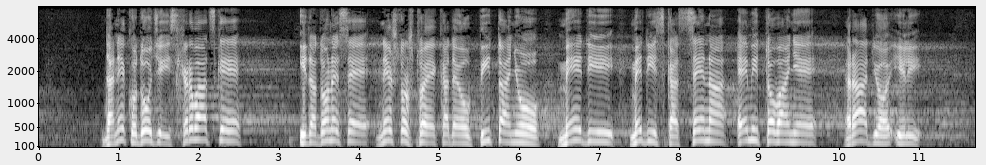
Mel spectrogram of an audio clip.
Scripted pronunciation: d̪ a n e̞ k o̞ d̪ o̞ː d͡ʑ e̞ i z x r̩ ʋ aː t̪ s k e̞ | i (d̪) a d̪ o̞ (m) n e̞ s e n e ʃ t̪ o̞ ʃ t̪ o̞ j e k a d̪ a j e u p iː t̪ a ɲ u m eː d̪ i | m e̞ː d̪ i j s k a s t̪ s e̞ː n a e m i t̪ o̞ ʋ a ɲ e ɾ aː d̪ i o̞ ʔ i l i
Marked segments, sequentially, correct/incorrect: correct, incorrect

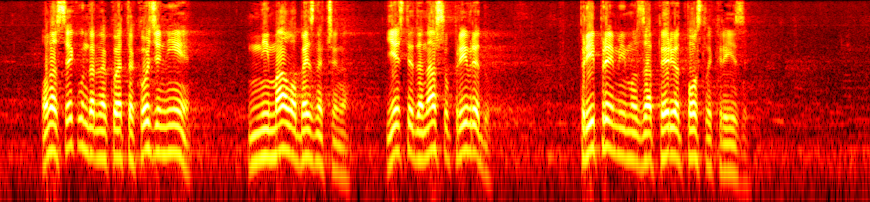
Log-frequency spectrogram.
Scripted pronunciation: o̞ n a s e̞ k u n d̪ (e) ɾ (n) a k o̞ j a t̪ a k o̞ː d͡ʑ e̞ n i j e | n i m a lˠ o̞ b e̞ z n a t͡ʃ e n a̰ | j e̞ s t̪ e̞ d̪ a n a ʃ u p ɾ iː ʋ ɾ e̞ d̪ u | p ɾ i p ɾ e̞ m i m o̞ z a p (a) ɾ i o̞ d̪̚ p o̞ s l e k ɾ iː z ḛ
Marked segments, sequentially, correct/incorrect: incorrect, correct, incorrect

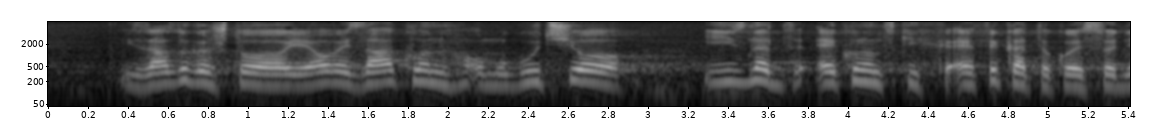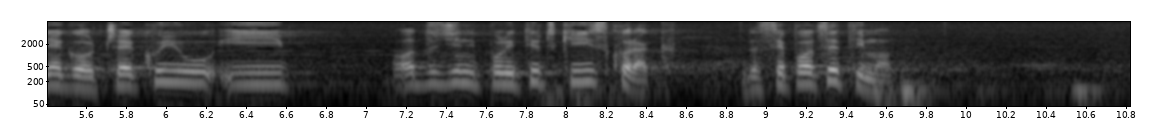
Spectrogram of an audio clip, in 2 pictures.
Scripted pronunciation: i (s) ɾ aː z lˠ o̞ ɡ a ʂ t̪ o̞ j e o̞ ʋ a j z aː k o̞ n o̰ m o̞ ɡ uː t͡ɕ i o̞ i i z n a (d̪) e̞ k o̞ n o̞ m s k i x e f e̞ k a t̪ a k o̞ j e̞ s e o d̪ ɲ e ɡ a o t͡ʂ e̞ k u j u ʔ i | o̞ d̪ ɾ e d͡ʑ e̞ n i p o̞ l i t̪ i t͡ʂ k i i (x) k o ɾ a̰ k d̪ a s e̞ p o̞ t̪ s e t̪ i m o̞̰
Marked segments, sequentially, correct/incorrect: incorrect, correct, incorrect

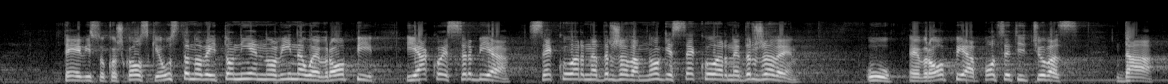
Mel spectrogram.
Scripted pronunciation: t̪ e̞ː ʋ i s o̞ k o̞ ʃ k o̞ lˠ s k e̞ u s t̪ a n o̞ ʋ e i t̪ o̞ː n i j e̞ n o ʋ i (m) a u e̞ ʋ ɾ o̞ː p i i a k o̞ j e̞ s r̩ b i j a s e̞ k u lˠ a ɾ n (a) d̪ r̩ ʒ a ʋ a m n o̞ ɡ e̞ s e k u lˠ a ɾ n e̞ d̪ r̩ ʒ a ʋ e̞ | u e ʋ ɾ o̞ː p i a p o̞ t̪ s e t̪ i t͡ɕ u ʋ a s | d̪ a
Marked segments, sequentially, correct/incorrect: incorrect, correct

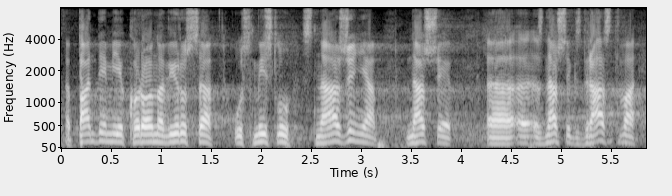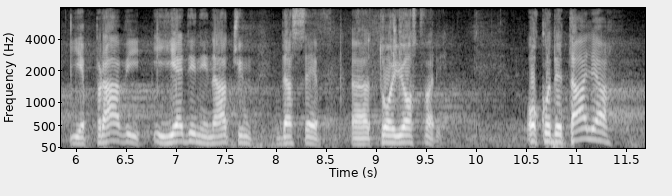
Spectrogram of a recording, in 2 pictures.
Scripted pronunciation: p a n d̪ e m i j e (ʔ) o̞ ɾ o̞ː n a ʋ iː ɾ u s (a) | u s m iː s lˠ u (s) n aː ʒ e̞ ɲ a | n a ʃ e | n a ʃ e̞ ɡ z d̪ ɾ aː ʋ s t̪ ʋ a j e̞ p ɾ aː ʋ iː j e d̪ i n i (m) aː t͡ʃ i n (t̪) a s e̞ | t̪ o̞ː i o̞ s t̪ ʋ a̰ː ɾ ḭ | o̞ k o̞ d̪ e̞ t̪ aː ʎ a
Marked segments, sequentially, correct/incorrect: incorrect, correct, correct, incorrect, incorrect

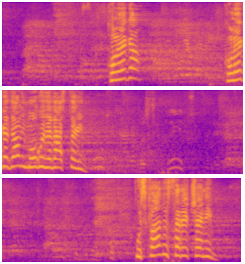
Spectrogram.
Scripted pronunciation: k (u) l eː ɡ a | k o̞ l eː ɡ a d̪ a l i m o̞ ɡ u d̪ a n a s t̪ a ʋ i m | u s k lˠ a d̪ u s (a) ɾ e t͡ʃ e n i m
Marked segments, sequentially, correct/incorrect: incorrect, correct

